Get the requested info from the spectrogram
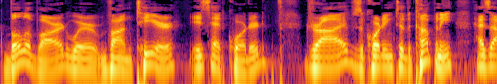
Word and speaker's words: Driivz: Drivz, spelled D-R-I-I-V-Z, develops smart, or maybe Drivz is how they pronounce it, develops smart EV charging and energy management software.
